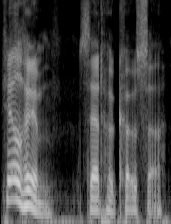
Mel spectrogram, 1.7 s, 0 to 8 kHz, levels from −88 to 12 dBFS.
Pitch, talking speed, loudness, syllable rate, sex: 135 Hz, 140 wpm, -18 LUFS, 4.2 syllables/s, male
